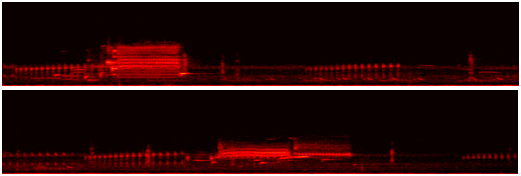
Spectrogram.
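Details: Red-winged blackbird (Agelaius phoeniceus) song, Yellowstone National Park: two harsh, buzzy trills about six seconds apart, each led by short clipped notes, over a steady pulsing frog-like trill and low rumble.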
